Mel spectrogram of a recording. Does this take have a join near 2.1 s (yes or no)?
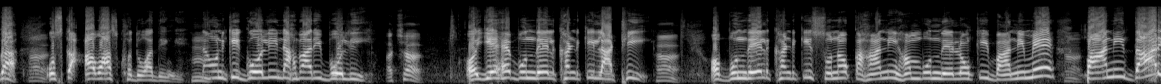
yes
